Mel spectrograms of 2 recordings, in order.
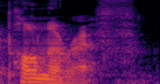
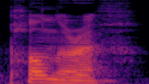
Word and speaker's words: Polnareff: How do you actually pronounce his last name? – I say Polnareff. – Polnareff. Okay. I assume that's the correct pronunciation.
